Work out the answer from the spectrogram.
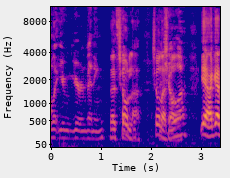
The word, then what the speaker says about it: chola: our Spanish announce team how do you say it it's Chola Chola okay yeah it's the same way you're saying it right oh I want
